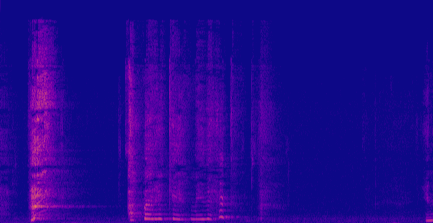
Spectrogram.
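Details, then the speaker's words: Sudden sharp voiced hiccups with a short laugh and the start of another hiccup, after tasting a limey, tart green habanero prickly pear hot sauce that is not very spicy: hiccups. "oh and it gave me the hiccups it's not even spicy like that"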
